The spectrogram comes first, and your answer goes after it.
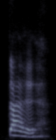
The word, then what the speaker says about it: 딸: And then whereas this tense consonant, you, like I mentioned, you pause slightly before pronouncing it, so it's going to be 딸.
